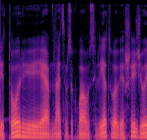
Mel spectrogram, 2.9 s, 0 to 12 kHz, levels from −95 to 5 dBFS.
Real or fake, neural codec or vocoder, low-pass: real; none; 10.8 kHz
